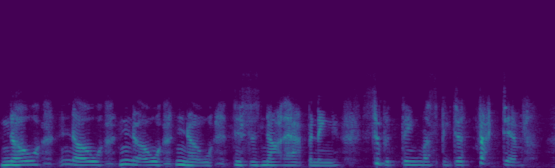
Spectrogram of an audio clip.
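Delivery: tomboyish defiance, loud, brash, grunted through clenched teeth. Reading a pony story aloud, the pegasus after stomping a test to pieces: Rainbow Dash, defiant through clenched teeth. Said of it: "paced the rainbow mare. / As far as Dash was concerned, this was just one more step to becoming a Wonderbolt, and she was going to win. / paced the rainbow mare. / Dash spoke confidently to herself".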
